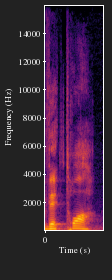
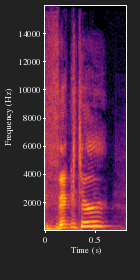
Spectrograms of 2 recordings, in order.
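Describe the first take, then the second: First: It is said with a put-on French accent. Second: It is said with a plain English pronunciation.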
